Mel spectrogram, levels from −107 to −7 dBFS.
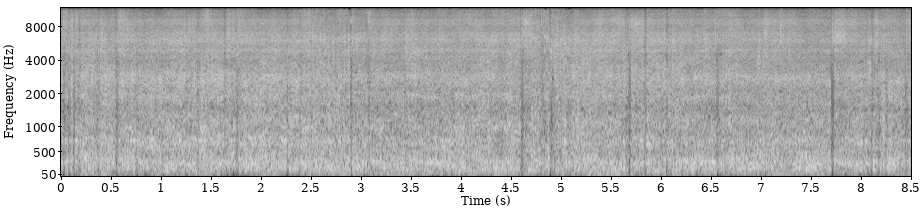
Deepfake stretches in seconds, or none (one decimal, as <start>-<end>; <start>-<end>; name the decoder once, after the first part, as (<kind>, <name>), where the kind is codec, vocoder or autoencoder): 0.0-2.5 (codec, SNAC); 3.1-4.7; 5.2-8.5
